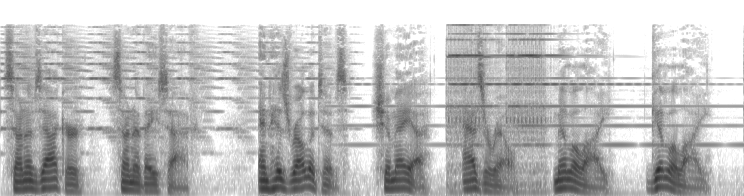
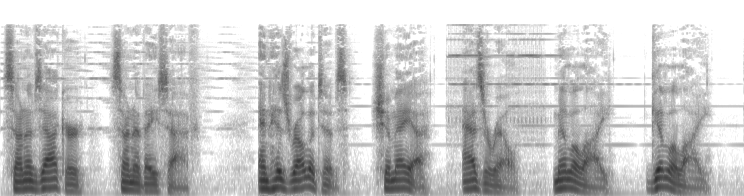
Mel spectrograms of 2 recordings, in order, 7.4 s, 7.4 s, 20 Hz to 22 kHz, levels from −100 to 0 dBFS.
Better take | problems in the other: second | alarms or sirens; loud; throughout; 5 dB below the speech; faint in the second

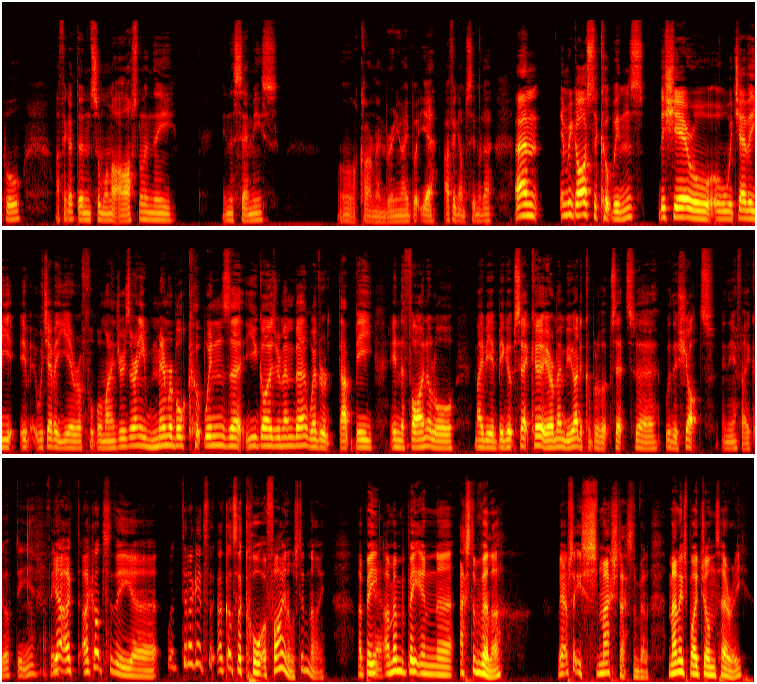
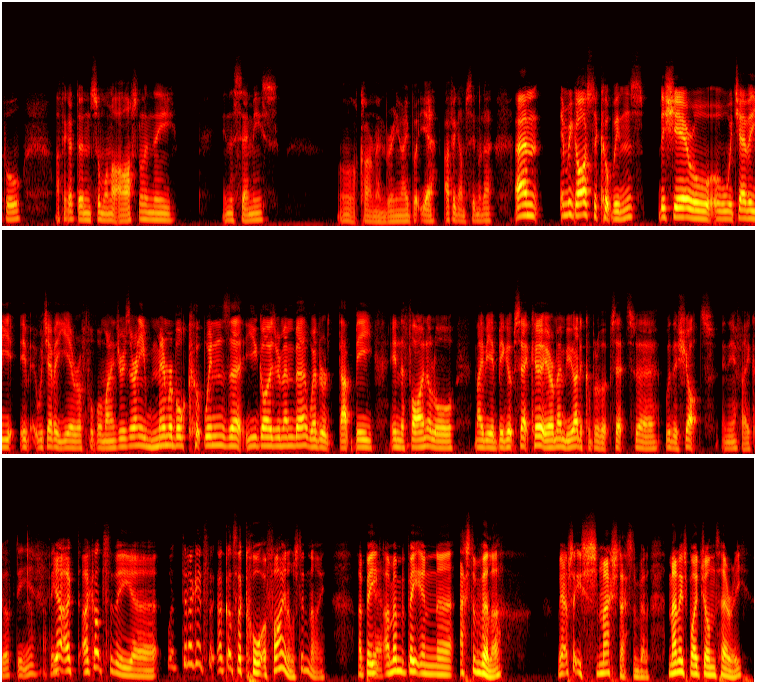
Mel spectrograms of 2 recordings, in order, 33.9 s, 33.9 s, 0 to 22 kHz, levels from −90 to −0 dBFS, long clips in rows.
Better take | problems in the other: first | muffled; very slightly; fading above 4 kHz

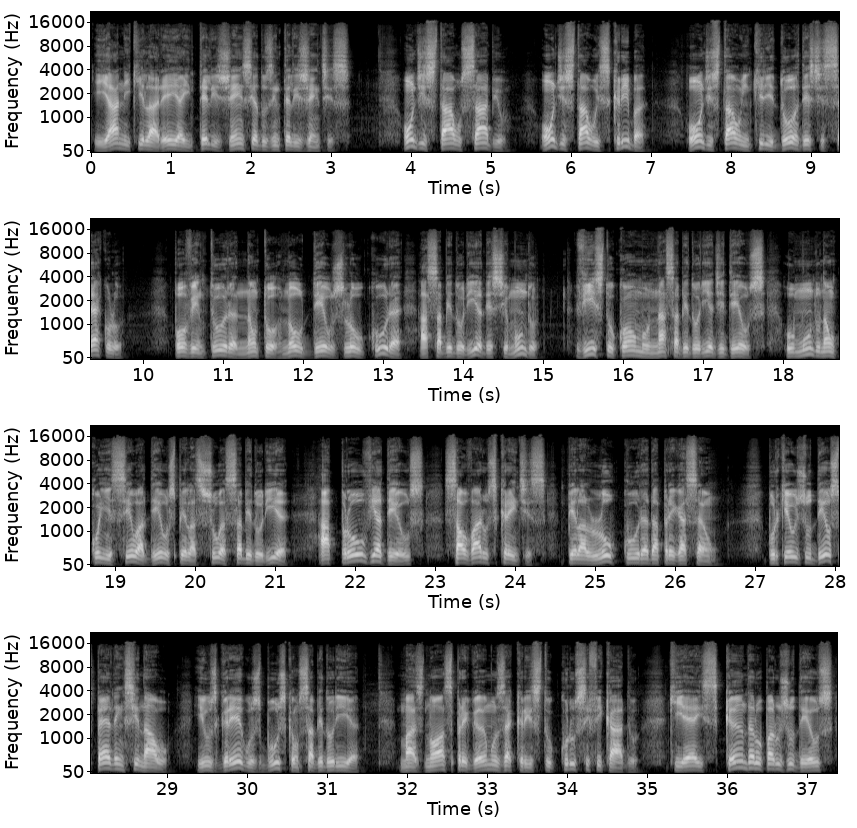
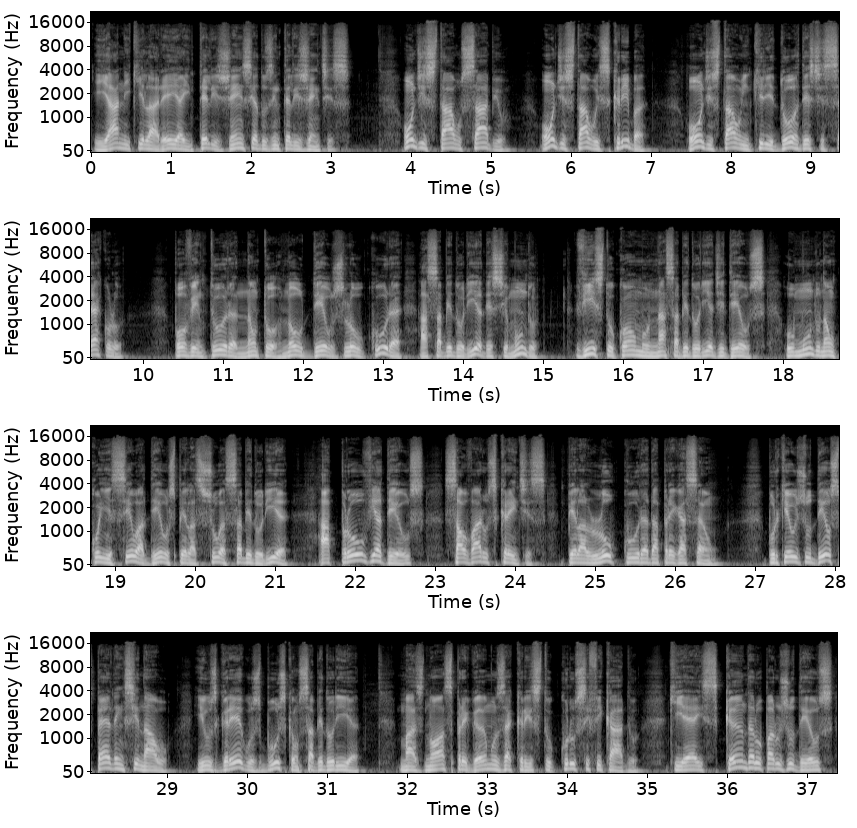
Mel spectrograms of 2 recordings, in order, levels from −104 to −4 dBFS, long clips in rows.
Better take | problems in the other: second | thin; very; fading below 350 Hz

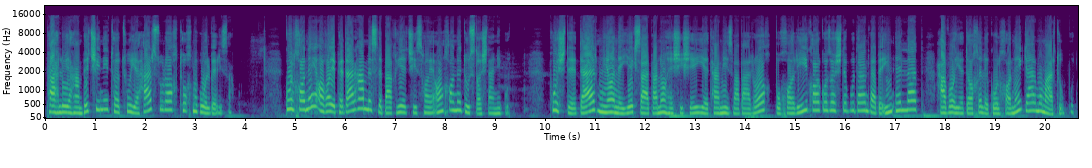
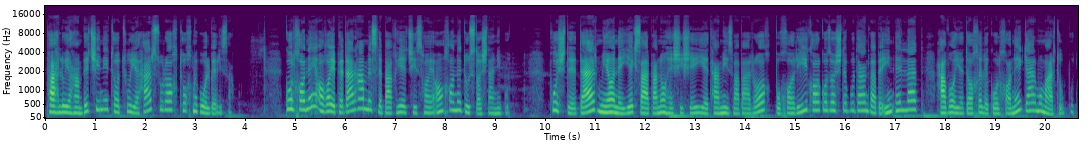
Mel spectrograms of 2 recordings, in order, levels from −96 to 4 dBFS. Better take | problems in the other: second | distortion; slight; 6% of the sound clipped

